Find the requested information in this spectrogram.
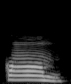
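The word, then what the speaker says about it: comb: पढ़ा जा रहा है और बी यहां पर साइलेंट लेटर है। बी क्या है? साइलेंट लेटर है। देखिए लैम पढ़ेंगे। यहां पर बी का उच्चारण नहीं होगा। यहां पर देखिए कॉम बी का उच्चारण नहीं होगा।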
